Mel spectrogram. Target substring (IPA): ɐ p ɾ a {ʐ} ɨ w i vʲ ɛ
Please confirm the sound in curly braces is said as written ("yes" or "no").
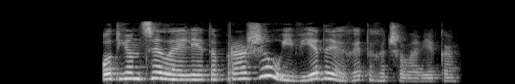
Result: yes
